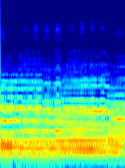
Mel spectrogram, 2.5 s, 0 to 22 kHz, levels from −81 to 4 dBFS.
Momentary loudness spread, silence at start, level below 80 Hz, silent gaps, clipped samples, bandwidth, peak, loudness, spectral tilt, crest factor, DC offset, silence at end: 3 LU; 0 s; -58 dBFS; none; under 0.1%; 5.8 kHz; -6 dBFS; -20 LUFS; -6.5 dB/octave; 12 dB; under 0.1%; 0 s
